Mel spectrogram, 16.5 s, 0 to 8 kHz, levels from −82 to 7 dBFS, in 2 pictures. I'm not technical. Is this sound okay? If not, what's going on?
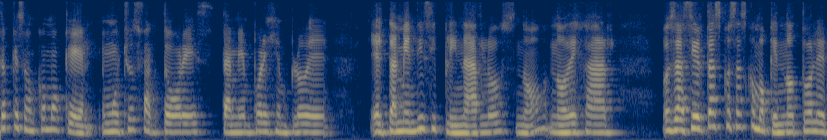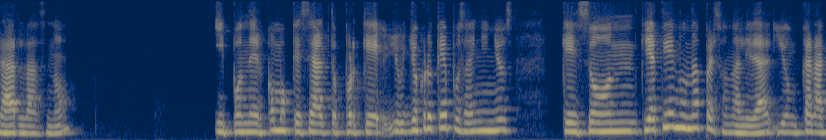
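No. There is one short dropout, a burst of packet loss, from about 3.14 to 3.25 s. The speech traveled over a call connection in small chunks, and a few chunks in a row never arrived in time. The receiving end covered the gap by stretching the last bit of sound for about 90 ms, letting it fade. You may hear a brief buzz or hiss there. Then the speech jumps ahead, with roughly a tenth of a second lost.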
